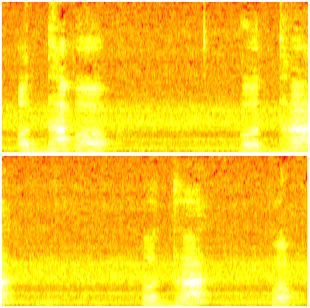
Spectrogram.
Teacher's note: সংবৃত উচ্চারণ হচ্ছে মুখটা একটু গোল করে হয় ও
